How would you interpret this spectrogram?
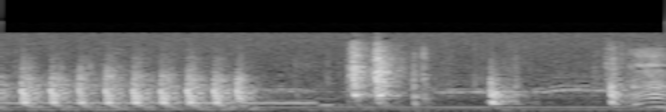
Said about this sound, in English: I guess we knock. It's polite.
